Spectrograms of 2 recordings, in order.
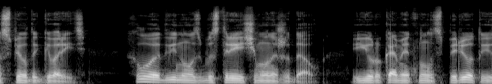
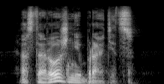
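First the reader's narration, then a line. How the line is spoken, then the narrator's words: Angry hiss. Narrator (Russian): прошипела Хлоя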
